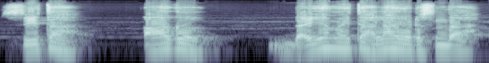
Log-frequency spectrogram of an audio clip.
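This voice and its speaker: A man voicing a stubborn young village husband who shouts and demands answers in a horror story. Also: medium pitch, a little slow, soft background music. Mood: shouting, demanding.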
